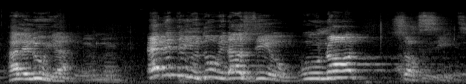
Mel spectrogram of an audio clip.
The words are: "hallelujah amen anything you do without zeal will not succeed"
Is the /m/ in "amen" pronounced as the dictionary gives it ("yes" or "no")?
no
